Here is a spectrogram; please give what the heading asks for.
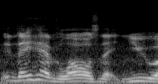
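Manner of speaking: ordinary talk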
